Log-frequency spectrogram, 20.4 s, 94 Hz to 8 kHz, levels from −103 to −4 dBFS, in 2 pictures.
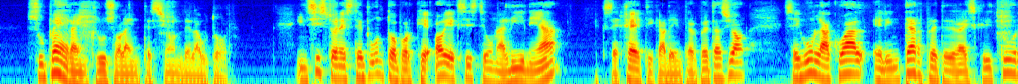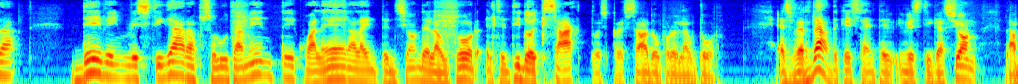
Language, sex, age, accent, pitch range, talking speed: Spanish, male, 30-49, Italian, 85-120 Hz, 140 wpm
